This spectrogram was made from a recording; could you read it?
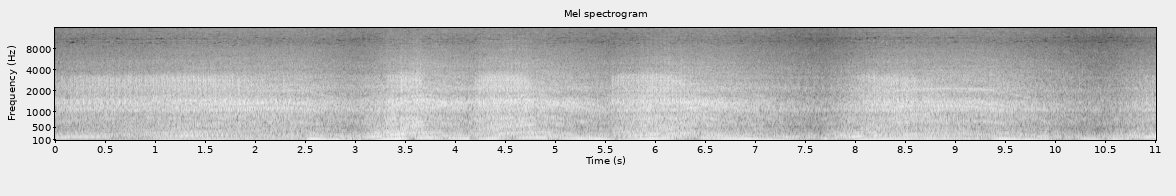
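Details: Toyota Supra MK3, stock, 200,000 km, burning 1 liter of oil per 600 km: revs rise and fall with a whirring valvetrain-like noise climbing with rpm when accelerating; owner suspects valves or injectors, source unclear.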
